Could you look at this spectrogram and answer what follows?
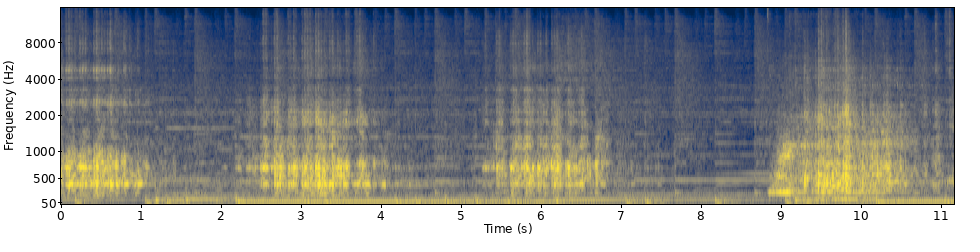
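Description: A secondhand drill press runs with a freshly fitted belt, giving a steady close mechanical hum and whir that swells and eases in repeating waves of vibration, with no voices.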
